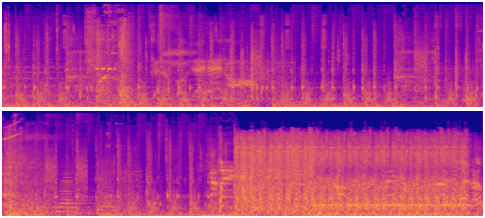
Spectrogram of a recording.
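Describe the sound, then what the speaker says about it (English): A thrown grenade explodes amid rapid gunfire in the shooter Borderlands The Pre-Sequel, with loud bursts, smashes and thuds crowding together before a heavy boom and rumbling blast tail near the end. "Grenade out."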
